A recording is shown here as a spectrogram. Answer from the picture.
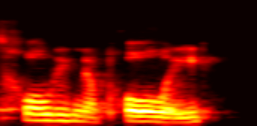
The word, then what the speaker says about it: Holy Napoli: Well, you know, the city of Napoli, is that's how it's pronounced, but it's... The name is designed to for you to say it that way.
